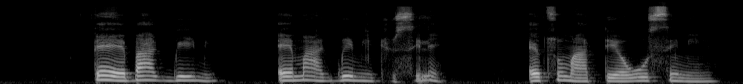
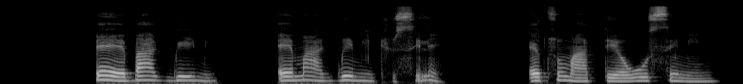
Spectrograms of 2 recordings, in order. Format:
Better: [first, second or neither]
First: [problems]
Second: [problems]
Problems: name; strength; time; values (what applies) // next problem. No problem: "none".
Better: first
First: none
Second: noise reduction (neural mask model RNNoise)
